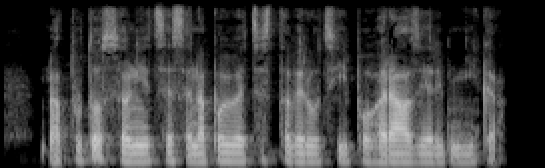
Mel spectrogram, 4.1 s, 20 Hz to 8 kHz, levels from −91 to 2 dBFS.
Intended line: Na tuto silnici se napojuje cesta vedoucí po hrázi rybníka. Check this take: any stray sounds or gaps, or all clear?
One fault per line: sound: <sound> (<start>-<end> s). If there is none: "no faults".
no faults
